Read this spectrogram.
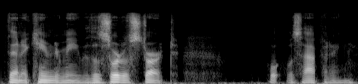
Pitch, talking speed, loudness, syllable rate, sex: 85 Hz, 215 wpm, -19 LUFS, 5.9 syllables/s, male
